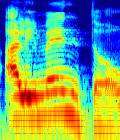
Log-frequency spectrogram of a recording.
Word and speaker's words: alimento: So, alimento, why do we stress the penultimate syllable? Because it ends in vowel.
